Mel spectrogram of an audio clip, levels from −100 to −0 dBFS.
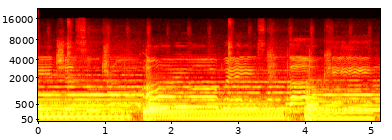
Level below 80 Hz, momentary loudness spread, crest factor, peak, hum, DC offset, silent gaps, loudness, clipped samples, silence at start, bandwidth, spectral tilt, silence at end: -28 dBFS; 4 LU; 16 dB; -2 dBFS; none; under 0.1%; none; -18 LUFS; under 0.1%; 0 s; 15 kHz; -7.5 dB/octave; 0 s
